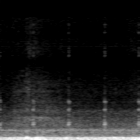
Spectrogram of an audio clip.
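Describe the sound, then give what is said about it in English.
A car engine hums and rumbles steadily as the car tries to cut across traffic, with road noise filling the background. No one speaks over the sound. “So, I'm trying to fucking jump across traffic here.”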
